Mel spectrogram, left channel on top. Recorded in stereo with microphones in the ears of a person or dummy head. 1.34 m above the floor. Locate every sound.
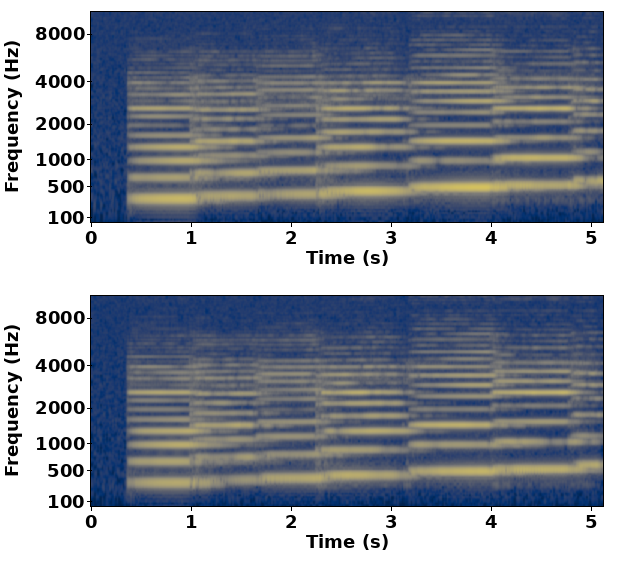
0.3 s a violin: 55° right (ahead or behind), 0.9 m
